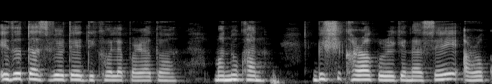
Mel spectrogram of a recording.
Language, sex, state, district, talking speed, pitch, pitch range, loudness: Nagamese, female, Nagaland, Kohima, 180 wpm, 200 Hz, 190-220 Hz, -15 LUFS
